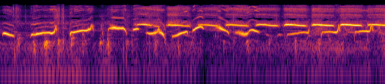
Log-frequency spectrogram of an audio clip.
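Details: A caged Chinese hwamei in excited display sings high, ringing whistled notes, rising slurs repeated in a rapid, even series.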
